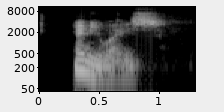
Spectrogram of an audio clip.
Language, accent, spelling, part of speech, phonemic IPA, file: English, Southern England, anyways, adverb, /ˈɛn.iˌweɪz/, LL-Q1860 (eng)-anyways.wav
- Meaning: 1. In any way or respect, at all 2. Anyway, anyhow, in any case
